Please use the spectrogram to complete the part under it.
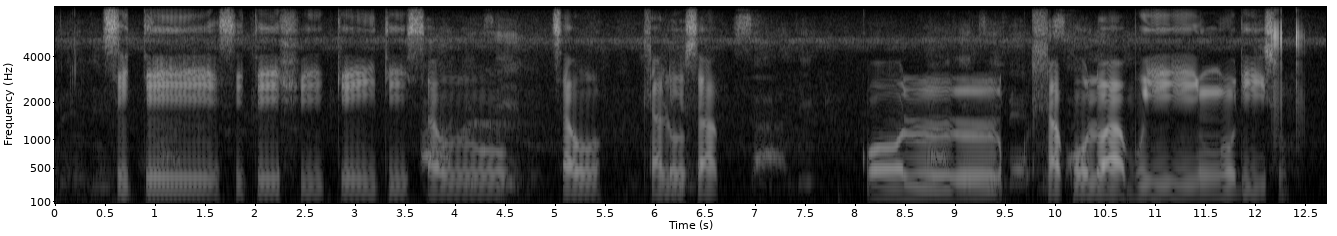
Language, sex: Southern Sotho, male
